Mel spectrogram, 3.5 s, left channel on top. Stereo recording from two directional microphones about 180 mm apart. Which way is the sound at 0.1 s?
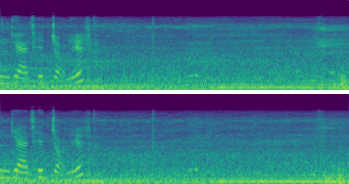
30° right (ahead or behind).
